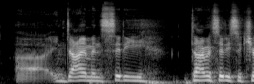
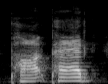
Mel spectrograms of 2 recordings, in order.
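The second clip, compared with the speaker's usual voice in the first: "pad" said with an open Boston a, mildly imitating Bill Burr; light Boston twist turning "Pod" into "pad"; Boston accent. Showing how Bill Burr says "Pod" as "pad" in a Boston accent. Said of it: "how does he say it?".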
